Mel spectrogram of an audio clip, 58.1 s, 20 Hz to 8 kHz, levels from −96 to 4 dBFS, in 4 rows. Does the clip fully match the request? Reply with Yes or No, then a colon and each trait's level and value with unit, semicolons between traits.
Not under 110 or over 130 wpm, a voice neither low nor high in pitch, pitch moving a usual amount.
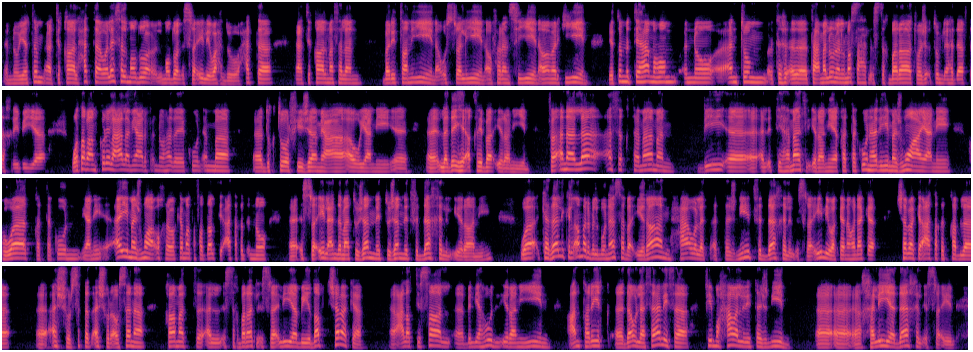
Yes: average, 115 wpm; medium, 150 Hz; average, 3.1 semitones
